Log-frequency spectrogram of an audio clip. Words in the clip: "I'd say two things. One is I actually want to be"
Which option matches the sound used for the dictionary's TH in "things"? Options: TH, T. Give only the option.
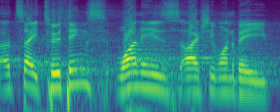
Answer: TH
